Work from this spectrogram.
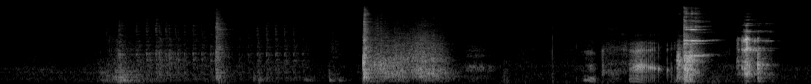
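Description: Pan of portabella mushrooms pulled from an oven, with metal clanks, dish clinks and rattling in a kitchen, sharp knocks near the end, and a brief spoken word at the start.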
